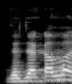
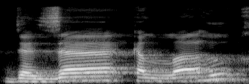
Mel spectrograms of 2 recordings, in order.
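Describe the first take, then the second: First: The second consonant is a j sound. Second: The second consonant is a z sound. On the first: The speaker calls it wrong. "Jangan jaja Pak ya. ... Itu mah orang Indonesia" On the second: The speaker calls it right. "Pakai jim dulu baru pakai za"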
